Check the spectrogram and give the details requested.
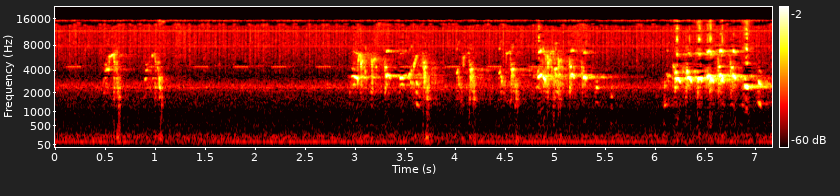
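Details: Pair of eagles sharing vocals while perched side by side in a snag at Sauces Canyon, 17 February 2020; scattered thin high chirps build into a rapid, squealing chitter near the end, with a faint low hum throughout.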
